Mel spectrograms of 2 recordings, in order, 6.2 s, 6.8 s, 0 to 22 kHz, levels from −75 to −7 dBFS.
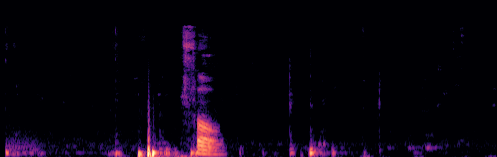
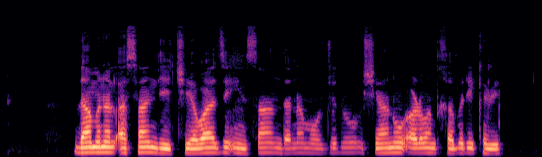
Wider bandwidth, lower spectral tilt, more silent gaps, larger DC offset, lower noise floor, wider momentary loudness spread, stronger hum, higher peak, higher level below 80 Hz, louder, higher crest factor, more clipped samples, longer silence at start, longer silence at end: about the same, 11.5 kHz vs 11 kHz; about the same, -7.5 dB/octave vs -7 dB/octave; neither; neither; second, -64 dBFS vs -69 dBFS; first, 28 LU vs 15 LU; neither; about the same, 0 dBFS vs -2 dBFS; first, -32 dBFS vs -66 dBFS; about the same, -23 LUFS vs -21 LUFS; first, 26 dB vs 20 dB; neither; second, 0.1 s vs 0.95 s; first, 2 s vs 0.5 s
